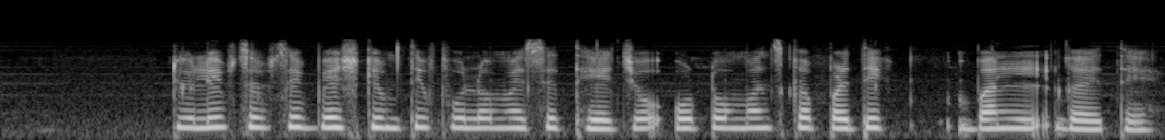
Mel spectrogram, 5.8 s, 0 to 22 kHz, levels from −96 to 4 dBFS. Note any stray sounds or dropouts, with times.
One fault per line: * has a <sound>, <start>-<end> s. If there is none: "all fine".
all fine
